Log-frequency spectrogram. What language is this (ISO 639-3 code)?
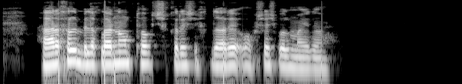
uig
